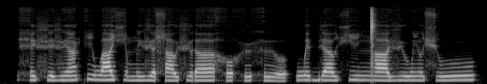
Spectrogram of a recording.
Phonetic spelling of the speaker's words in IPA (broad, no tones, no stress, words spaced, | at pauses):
hefʲavʲã kiwa çɐmĩvʲɐ ɬaʊ̯fʲoɾɐː hohʉhɨʊ̯ | webʲaːʊ̯çi ŋ͡ǀaːvʲuwĩʊ̯ɕuː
